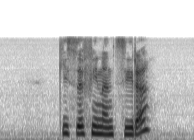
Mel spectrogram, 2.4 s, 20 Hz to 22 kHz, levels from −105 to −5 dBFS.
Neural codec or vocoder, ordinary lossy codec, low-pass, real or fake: none; none; 7.2 kHz; real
